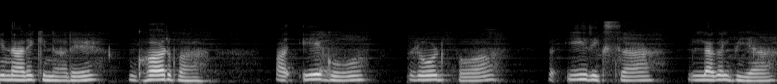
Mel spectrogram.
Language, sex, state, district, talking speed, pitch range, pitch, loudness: Bhojpuri, female, Uttar Pradesh, Ghazipur, 85 wpm, 190-215 Hz, 205 Hz, -19 LUFS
